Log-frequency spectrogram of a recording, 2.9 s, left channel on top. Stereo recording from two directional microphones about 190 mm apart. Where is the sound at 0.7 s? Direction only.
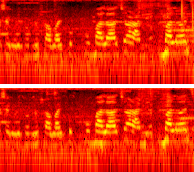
15° left (ahead or behind).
